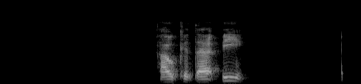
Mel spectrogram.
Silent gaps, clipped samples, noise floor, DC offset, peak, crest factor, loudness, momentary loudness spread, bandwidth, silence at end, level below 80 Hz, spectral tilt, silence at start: none; under 0.1%; under -90 dBFS; under 0.1%; -12 dBFS; 22 dB; -29 LUFS; 5 LU; 8 kHz; 1.2 s; -84 dBFS; -4 dB/octave; 1.6 s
